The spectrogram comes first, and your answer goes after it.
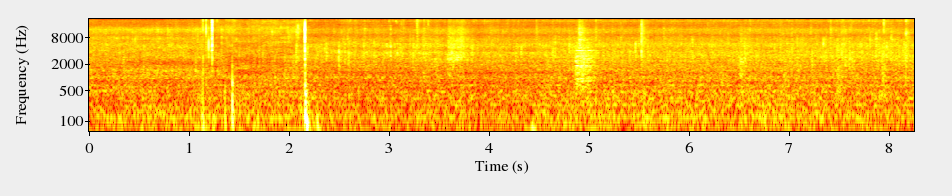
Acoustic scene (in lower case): kitchen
